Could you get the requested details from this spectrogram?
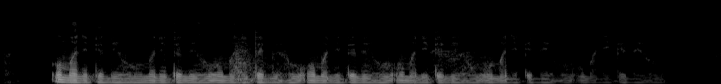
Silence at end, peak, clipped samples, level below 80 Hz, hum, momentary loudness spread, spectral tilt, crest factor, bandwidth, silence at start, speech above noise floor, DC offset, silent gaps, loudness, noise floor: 0.6 s; -20 dBFS; under 0.1%; -54 dBFS; none; 20 LU; -8.5 dB/octave; 20 dB; 7.6 kHz; 0.05 s; 39 dB; under 0.1%; none; -40 LUFS; -79 dBFS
